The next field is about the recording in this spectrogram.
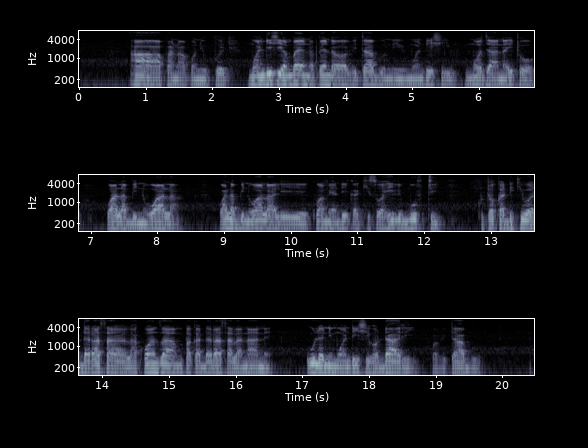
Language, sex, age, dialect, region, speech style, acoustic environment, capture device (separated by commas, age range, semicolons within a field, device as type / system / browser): Swahili, male, 25-34, Kenya - Kiambu, Kenya, happy, silence, desktop / Windows / Chrome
